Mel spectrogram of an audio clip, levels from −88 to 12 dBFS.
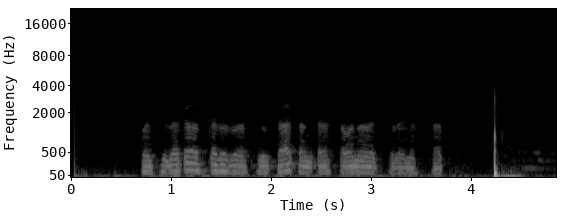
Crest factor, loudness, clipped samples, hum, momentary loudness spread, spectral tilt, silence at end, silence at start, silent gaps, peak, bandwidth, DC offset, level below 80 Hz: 30 dB; -47 LUFS; under 0.1%; none; 13 LU; -9.5 dB/octave; 0.15 s; 0 s; none; -16 dBFS; 14 kHz; under 0.1%; -52 dBFS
